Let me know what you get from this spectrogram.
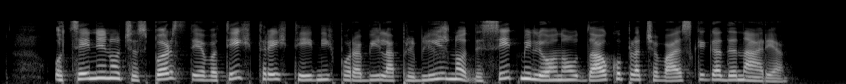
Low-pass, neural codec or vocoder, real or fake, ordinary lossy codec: none; none; real; none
